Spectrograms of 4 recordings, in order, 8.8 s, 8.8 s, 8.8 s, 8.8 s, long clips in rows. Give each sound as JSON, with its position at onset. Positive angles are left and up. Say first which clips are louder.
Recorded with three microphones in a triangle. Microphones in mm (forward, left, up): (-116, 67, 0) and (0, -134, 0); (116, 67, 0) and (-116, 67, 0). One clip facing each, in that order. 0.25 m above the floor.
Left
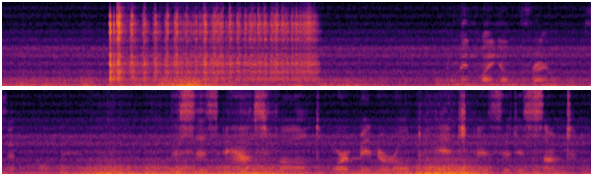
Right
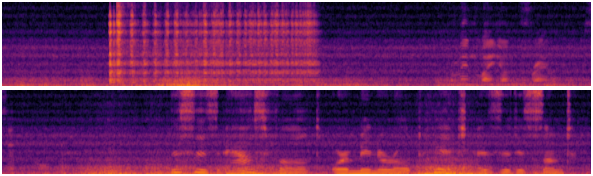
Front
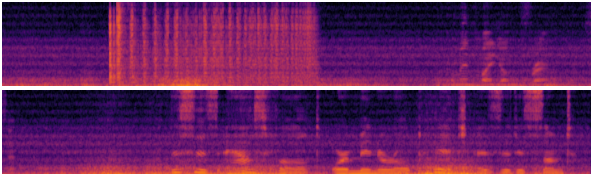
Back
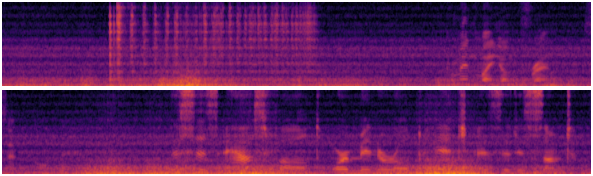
{"t": 0.8, "sound": "a dropped coin", "louder": "right 2 dB, front 2 dB", "azimuth_deg": -10}
{"t": 3.3, "sound": "a man speaking", "louder": "left 1 dB, front 5 dB", "azimuth_deg": 40}
{"t": 5.7, "sound": "a woman speaking", "louder": "right 7 dB, front 8 dB", "azimuth_deg": -35}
